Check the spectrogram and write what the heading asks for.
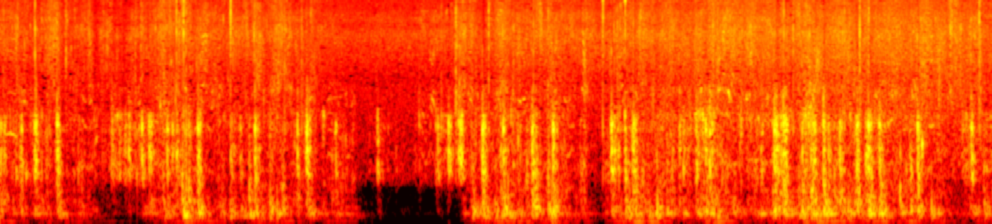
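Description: Paddle splashes and water rushing past a tandem kayak's hull as it is paddled down a river: dense, crackly splashing. It drops away briefly about three seconds in.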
